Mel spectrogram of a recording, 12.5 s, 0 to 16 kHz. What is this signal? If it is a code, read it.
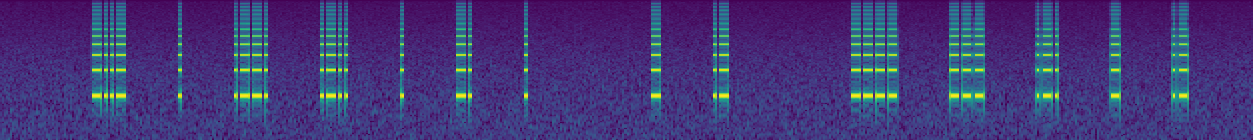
Morse code (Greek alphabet), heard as electronic beeps, machine-sent, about 39 wpm, spaced as for 14 wpm, 1200 Hz. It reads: ΞΕΠΛΕΝΕ ΤΑ ΧΟΡΤΑ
